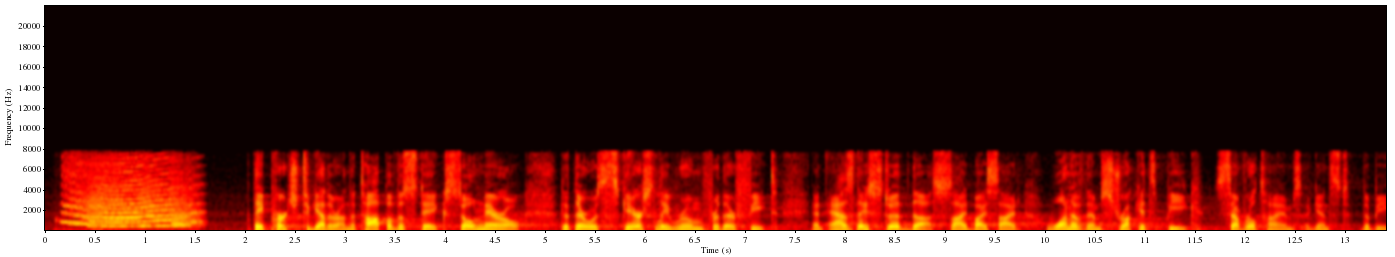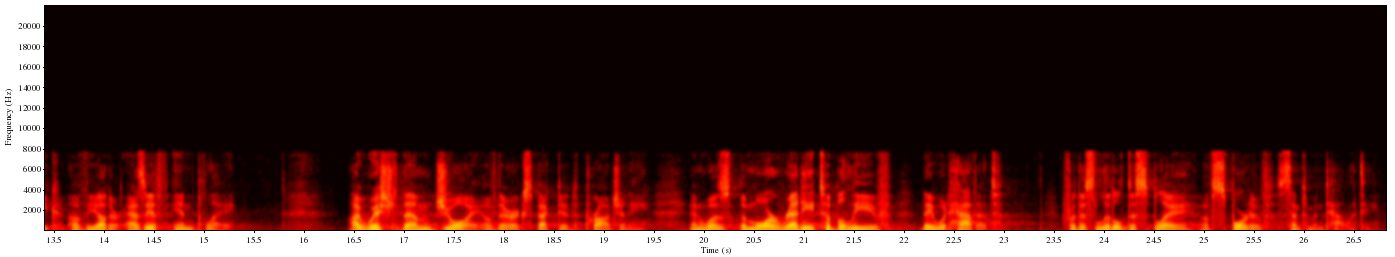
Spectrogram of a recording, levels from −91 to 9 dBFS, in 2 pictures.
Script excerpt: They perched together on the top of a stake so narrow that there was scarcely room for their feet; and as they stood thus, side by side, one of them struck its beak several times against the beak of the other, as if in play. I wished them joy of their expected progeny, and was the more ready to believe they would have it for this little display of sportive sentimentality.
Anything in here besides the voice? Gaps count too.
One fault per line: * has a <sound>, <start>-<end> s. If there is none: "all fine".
* has a squeak, 0.1-1.6 s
